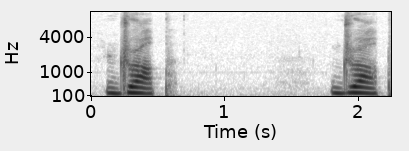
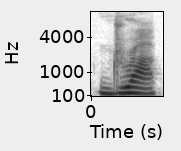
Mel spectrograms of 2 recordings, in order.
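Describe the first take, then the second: First: "Drop" with a short rounded O, said twice. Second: "drop" with an open "ah" vowel; American pronunciation. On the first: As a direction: say "Drop" with the British short O, pausing between repeats. (“Drop”读短音“哦”，中间停顿) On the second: (美式“drop”，开口读成“啊”音) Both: Shown as a demonstration. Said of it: "美式发音drop".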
